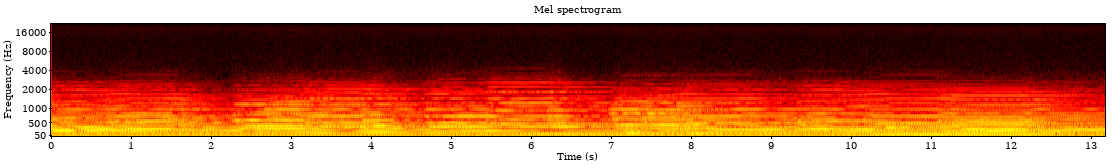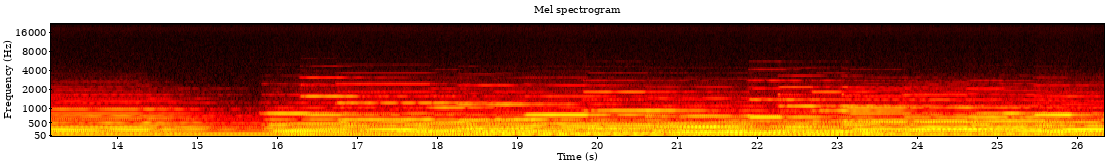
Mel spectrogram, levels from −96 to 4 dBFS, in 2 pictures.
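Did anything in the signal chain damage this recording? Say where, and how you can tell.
Yes. A ground loop or nearby transformer in the analogue wiring couples the power line in, leaving a steady 60 Hz mains hum roughly 10 dB below the signal throughout.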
